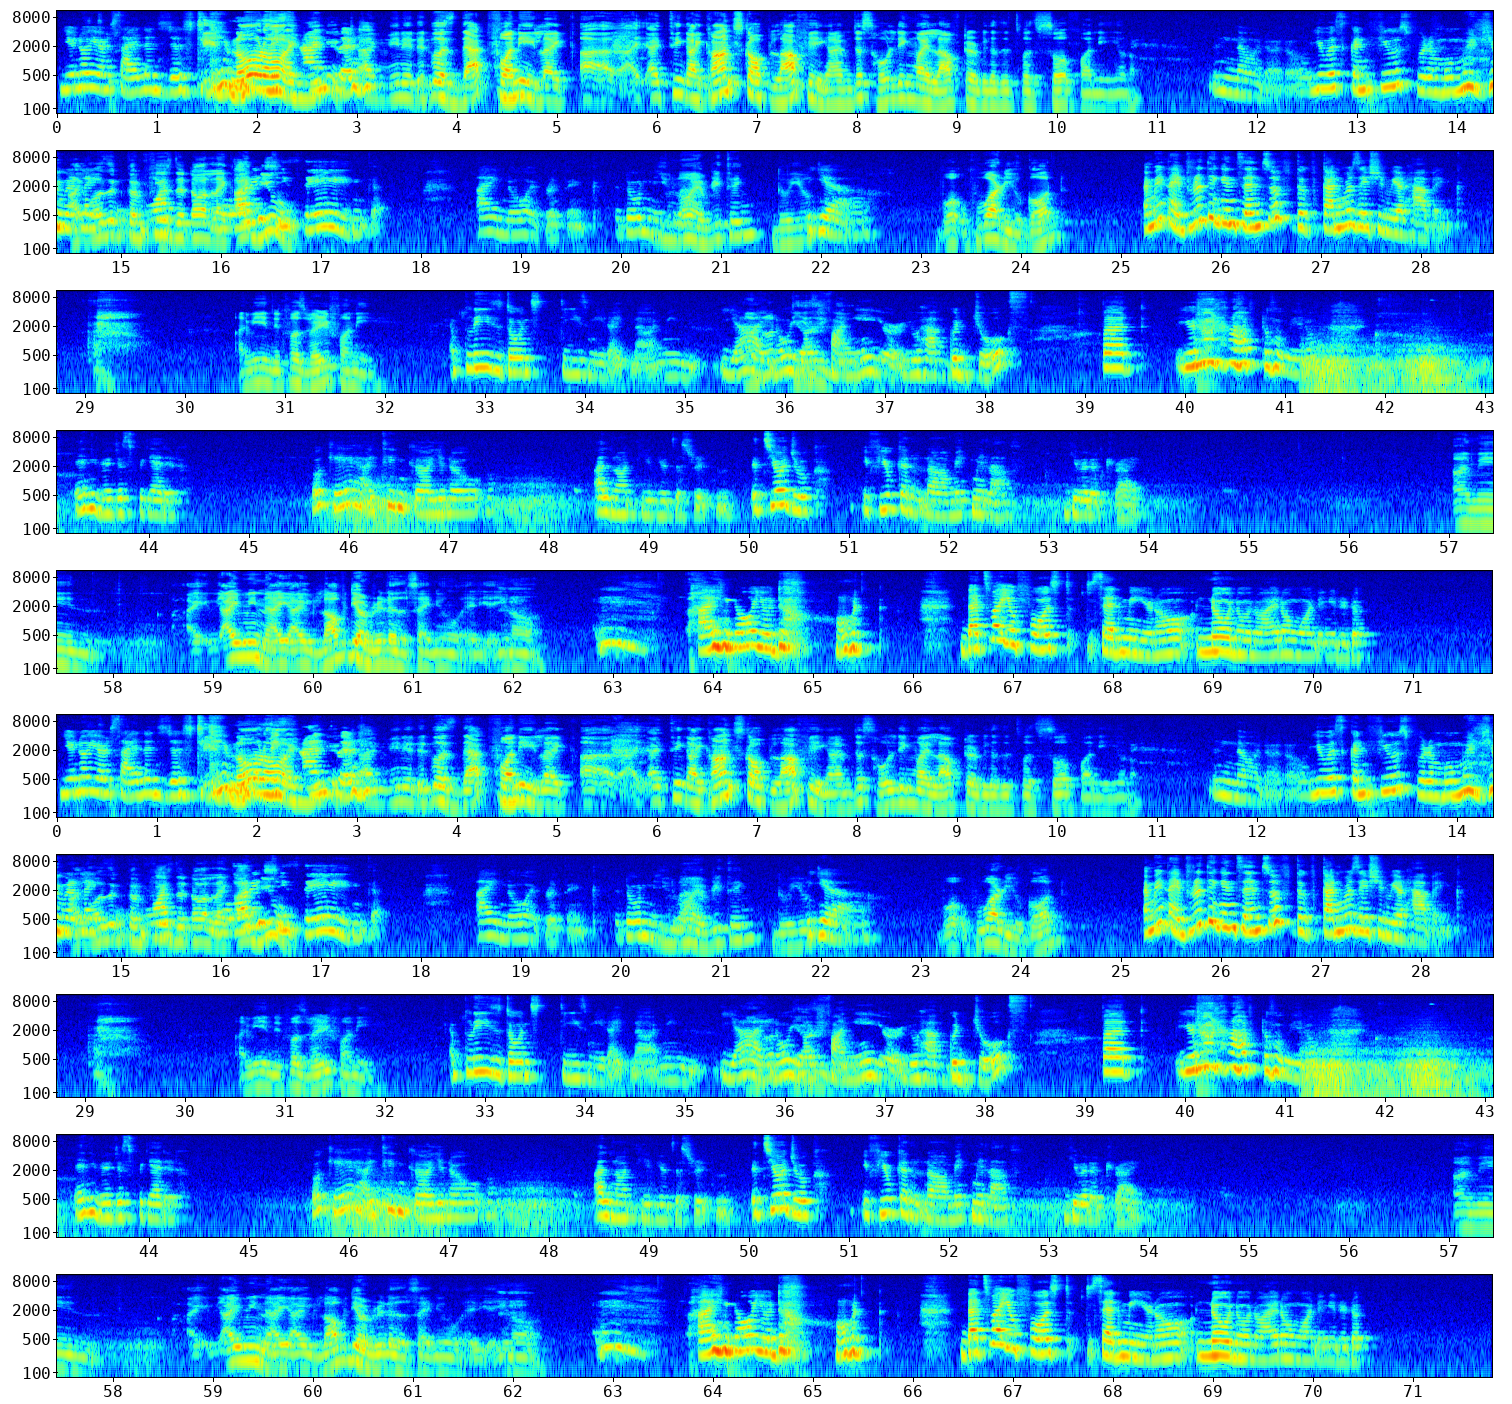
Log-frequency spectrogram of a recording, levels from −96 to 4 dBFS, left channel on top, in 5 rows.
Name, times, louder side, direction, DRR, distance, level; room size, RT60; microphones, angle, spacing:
voice 1, 0.0-3.2 5.5-5.8 11.6-15.5 15.9-17.6 18.1-18.2 18.6-19.6 19.9-20.8 21.8-22.5 25.2-28.2 32.7-38.3 39.2-39.5 39.9-41.8 43.3-44.3 45.6-47.5 48.5-50.8 51.1-52.6 53.2-53.9 61.9-62.1 62.8-63.4 63.9-65.6 66.1-70.5, right 1 dB, 30° right, 1.0 m, -32 dB
voice 2, 1.5-10.8 14.5-16.8 20.3-22.0 23.2-24.4 29.0-29.5 30.5-31.9 35.6-36.7 38.9-39.0 41.9-42.2 57.0-57.9 58.7-62.3 63.7-63.9, left 3 dB, 70° left, 0.7 m, -34 dB
sound 1, 41.1-43.9 45.2-45.3 45.6-49.2 50.0-50.3 51.5-54.4 55.9-56.1 57.8-58.5 59.3-60.7, right 2 dB, 75° right, 0.8 m, -44 dB
2.9 x 2.9 x 4.5 m
head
